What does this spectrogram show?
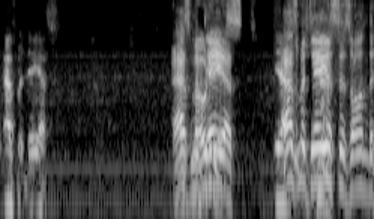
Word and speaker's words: Asmodeus: go talk to him i believe the correct pronunciation is asmodeus asmodeus asmodeus is on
